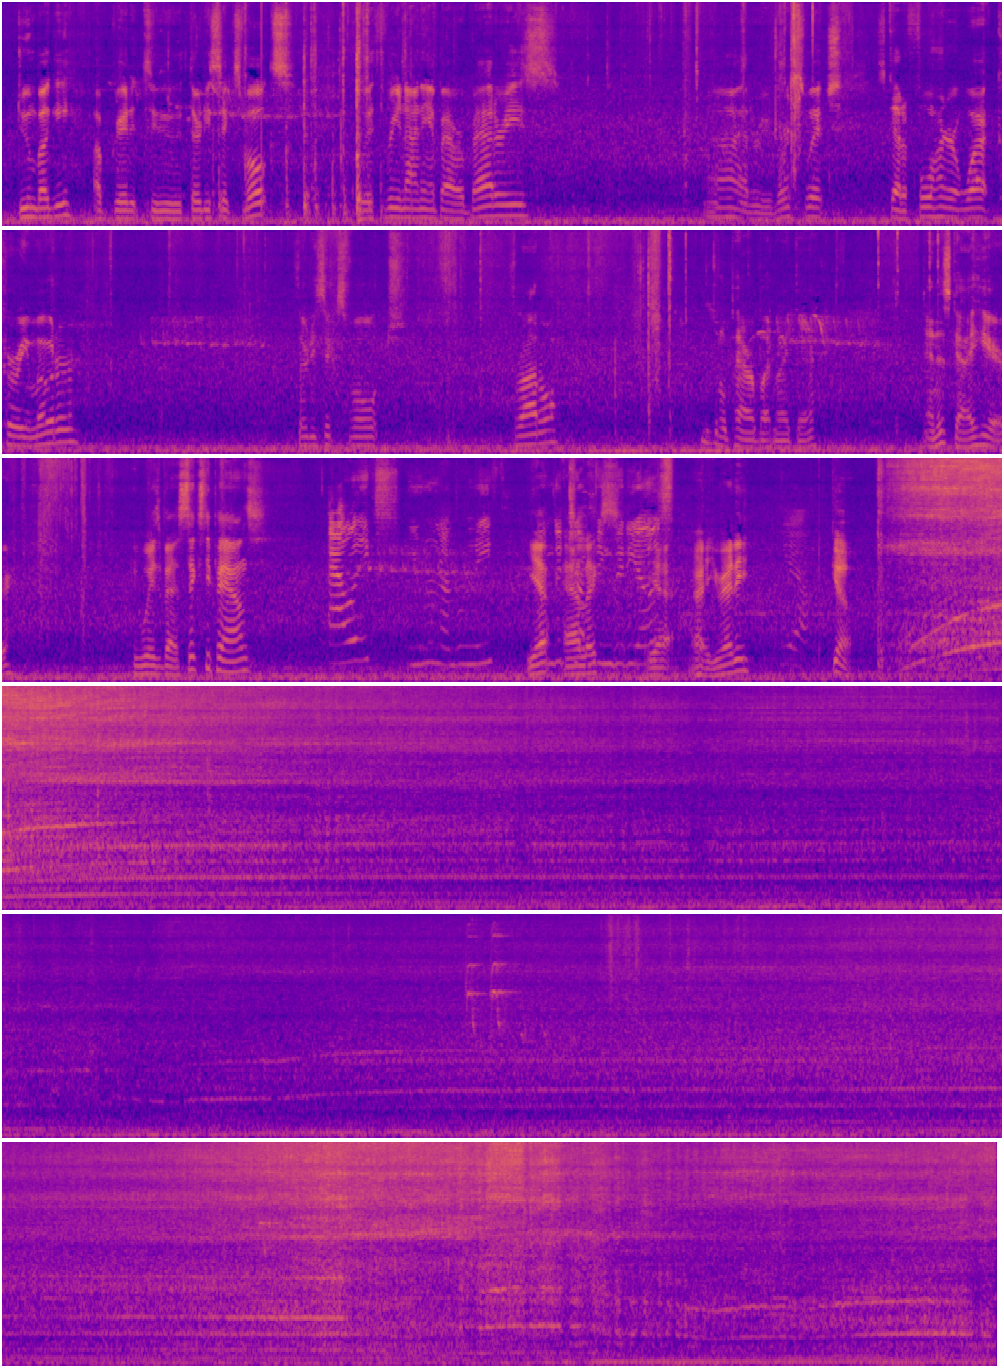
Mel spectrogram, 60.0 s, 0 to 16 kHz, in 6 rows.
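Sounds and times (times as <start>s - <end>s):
electric motor whining: 28.8s - 59.9s.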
